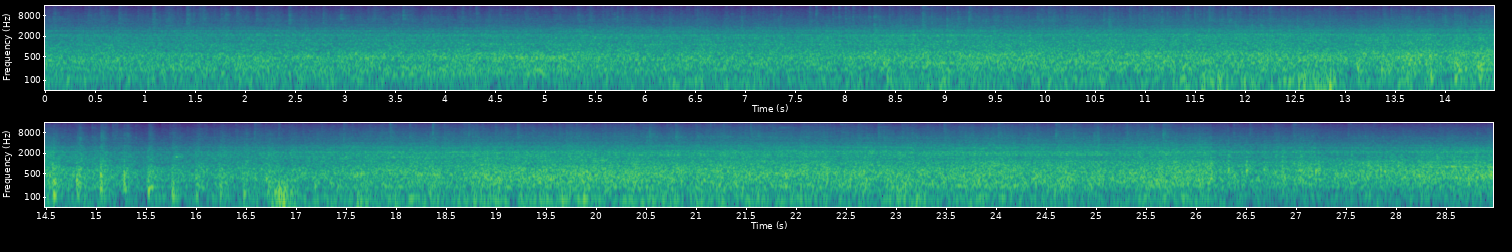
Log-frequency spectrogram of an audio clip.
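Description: Freight train of double-deck car-carrier wagons rolling past close by: steady wheel and rail noise with the clickety-clack of wheels over the track. About halfway through, the sound pulses unevenly for a couple of seconds.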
